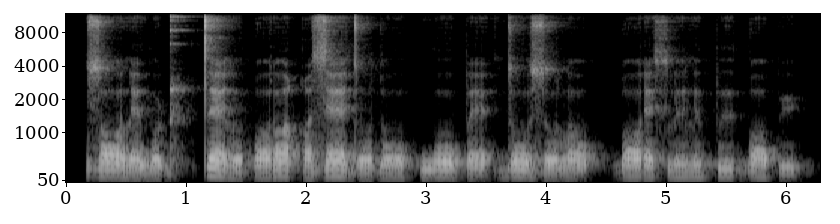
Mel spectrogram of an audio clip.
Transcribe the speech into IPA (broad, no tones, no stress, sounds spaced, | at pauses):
z ɔ l ɛ w o ɖ | t̪ ɛ l o ɠ ɔ ɾ ɔ ə̯ qʷ ɨ z ɛ d o ɗ o | w o p ɛ | d o z o l ɔ | ɠ ɔ ɾ ɛ x l ɨ l ɨ p ɨ ɠ ɔ p y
